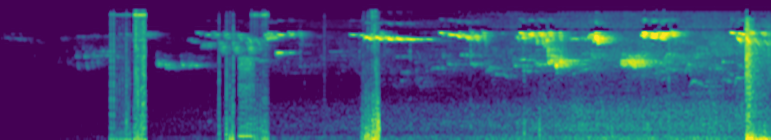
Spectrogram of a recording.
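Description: Birds chirping over a faint background hiss, cut by a few short, sharp sounds about two, three and a half and five and a half seconds in. Music with deep drum beats comes in near the end.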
